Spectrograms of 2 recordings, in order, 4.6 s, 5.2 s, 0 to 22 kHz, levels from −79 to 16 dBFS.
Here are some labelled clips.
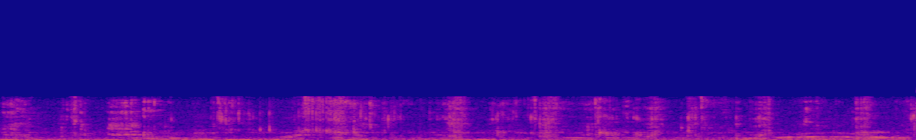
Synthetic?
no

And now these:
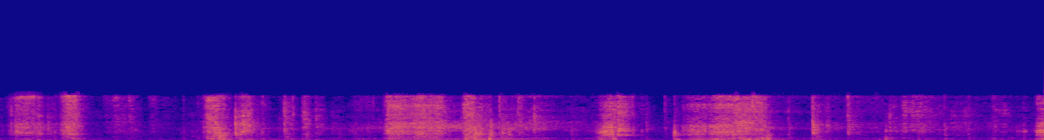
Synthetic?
no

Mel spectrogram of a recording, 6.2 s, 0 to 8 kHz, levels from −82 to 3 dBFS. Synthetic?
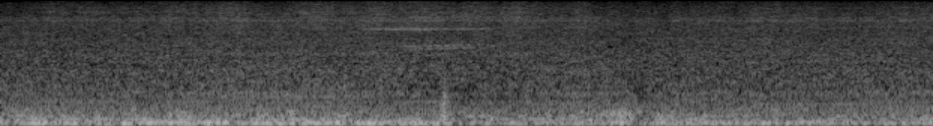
no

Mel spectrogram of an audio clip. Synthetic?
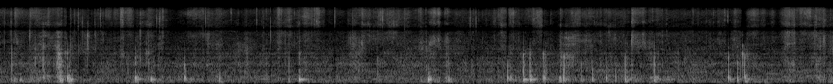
yes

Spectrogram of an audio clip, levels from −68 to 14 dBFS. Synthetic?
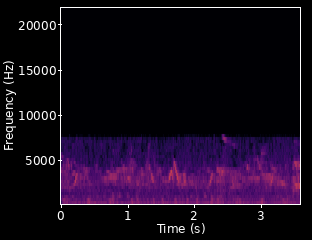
no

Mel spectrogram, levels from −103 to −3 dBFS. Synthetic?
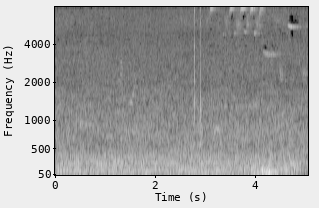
no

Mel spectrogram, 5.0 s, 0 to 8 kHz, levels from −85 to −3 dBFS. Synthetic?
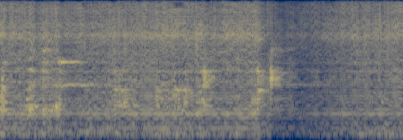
yes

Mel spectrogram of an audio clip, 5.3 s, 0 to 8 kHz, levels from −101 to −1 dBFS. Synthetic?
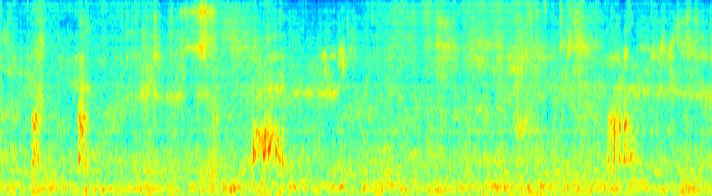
yes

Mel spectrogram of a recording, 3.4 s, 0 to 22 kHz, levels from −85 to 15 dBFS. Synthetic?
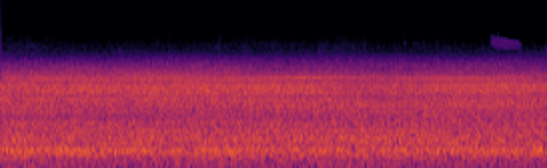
no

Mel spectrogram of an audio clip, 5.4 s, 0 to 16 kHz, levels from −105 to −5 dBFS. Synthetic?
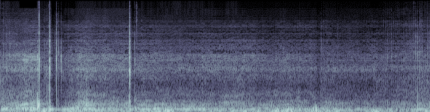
yes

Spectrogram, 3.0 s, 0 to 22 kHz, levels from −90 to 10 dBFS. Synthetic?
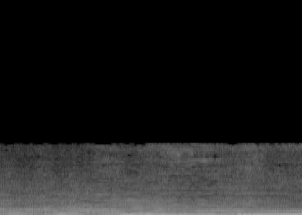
yes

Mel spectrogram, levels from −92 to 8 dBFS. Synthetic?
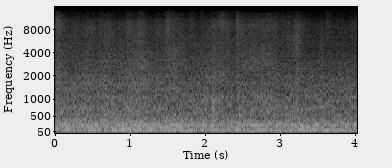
yes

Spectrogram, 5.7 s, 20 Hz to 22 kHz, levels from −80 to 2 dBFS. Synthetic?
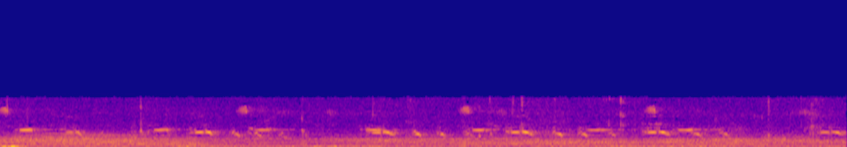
no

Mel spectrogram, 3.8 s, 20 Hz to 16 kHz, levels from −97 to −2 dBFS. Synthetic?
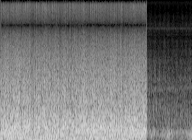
no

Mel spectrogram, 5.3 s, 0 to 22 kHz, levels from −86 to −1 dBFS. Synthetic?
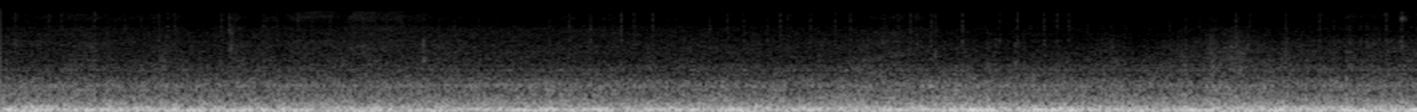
no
